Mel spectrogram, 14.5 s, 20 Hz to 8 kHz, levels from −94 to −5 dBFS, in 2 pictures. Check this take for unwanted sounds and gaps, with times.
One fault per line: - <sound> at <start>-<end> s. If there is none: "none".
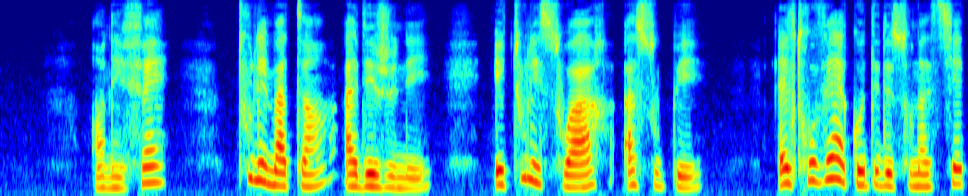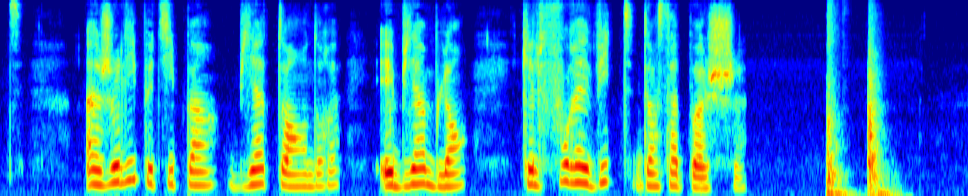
- thud at 13.4-14.1 s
